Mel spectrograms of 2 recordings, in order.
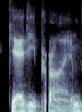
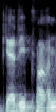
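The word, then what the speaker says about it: Giedi Prime: the Bible was that if Frank Herbert said Getty Prime then Getty Prime is how it was but Chie there's about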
